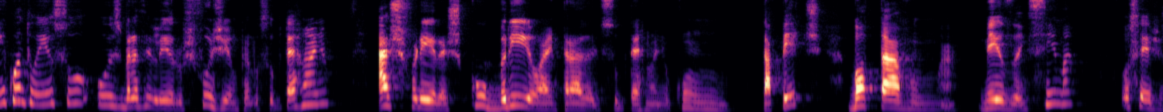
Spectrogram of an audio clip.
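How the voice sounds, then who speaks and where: A woman at medium pitch and a fairly slow pace, with very wide pitch swings and big swings in loudness, on a very clean recording with a silent background. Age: 80s+. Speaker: history teacher. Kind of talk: lecture. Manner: conversational.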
